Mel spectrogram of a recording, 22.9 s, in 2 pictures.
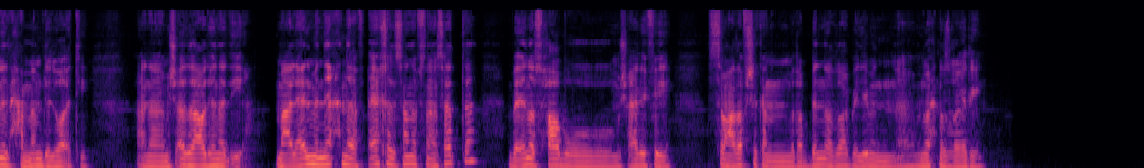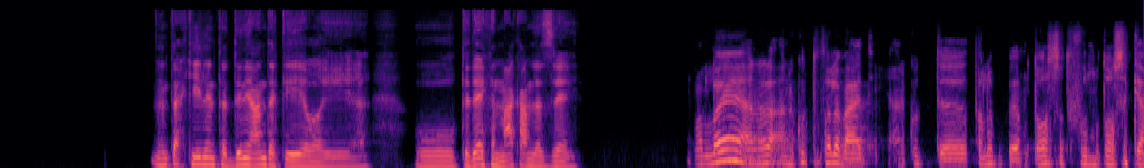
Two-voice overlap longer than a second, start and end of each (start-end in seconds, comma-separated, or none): none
